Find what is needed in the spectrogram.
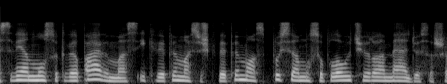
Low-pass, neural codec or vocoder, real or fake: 7.2 kHz; codec, 16 kHz, 0.7 kbps, FocalCodec; fake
